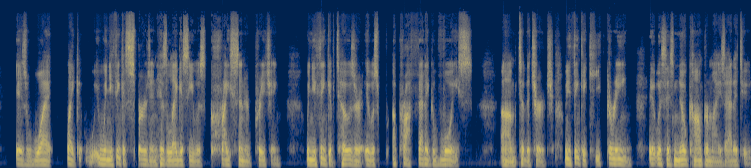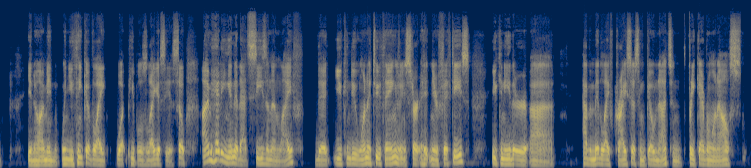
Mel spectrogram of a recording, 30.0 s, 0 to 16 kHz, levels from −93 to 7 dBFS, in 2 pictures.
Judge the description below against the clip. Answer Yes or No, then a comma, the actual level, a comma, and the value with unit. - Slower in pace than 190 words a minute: Yes, average, 175 wpm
